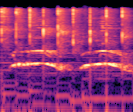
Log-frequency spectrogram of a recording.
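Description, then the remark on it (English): A woman lets out a drawn-out "woohoo" cheer, followed by a near-identical repeat like an echo, with scattered light tapping clicks underneath. “You called it, and if you did, if you just now, you heard that little sound and the echo in the back, you know, you called it.”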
